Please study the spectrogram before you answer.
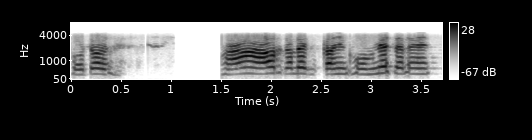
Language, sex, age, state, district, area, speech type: Hindi, female, 45-60, Uttar Pradesh, Ayodhya, rural, conversation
